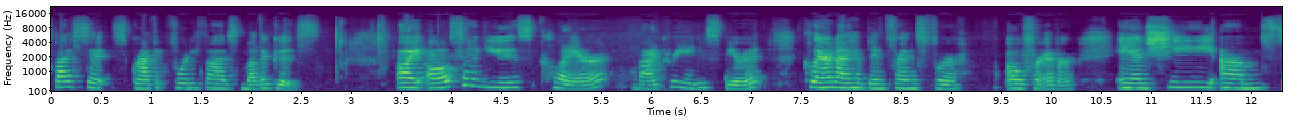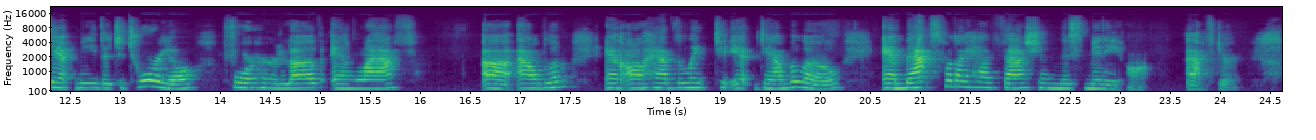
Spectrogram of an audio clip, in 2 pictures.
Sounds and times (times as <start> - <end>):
Speech: 0.0 - 16.0, 16.7 - 24.6.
